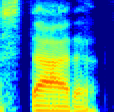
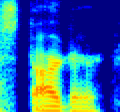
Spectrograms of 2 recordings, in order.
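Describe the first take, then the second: First: The r sounds are dropped, Boston style. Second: The r sounds are clearly pronounced. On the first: The speaker calls it right. "It's a starter" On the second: The speaker calls it wrong. "not a starter"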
